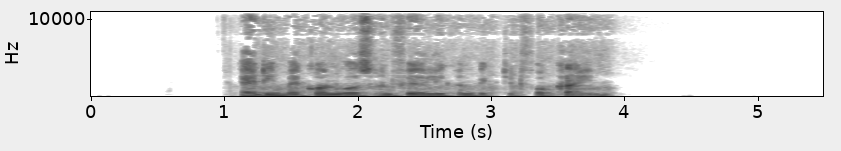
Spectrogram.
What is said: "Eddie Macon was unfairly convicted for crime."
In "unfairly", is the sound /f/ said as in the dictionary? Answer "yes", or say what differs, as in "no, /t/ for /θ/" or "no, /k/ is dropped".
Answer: yes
